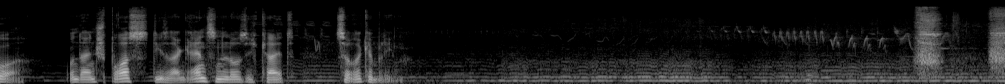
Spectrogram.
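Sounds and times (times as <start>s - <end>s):
speech: 0.0s - 4.1s
wasps buzzing around leftover fig bread on a garden table: 0.0s - 10.0s.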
